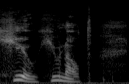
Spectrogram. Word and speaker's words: Hunolt: Everybody thinks it's Hunolt, but it's like Hunolt. That's the proper way to say his last name.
